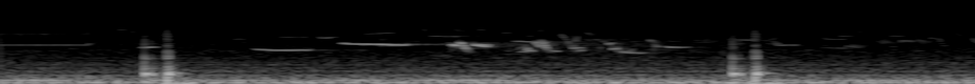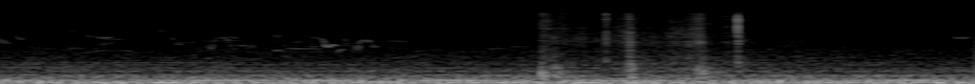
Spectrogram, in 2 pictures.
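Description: Small birds chirping over a steady low hum, with two light taps as miniature clay brick wall pieces are set down, and a brief rustle near the end as the roof piece is handled.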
